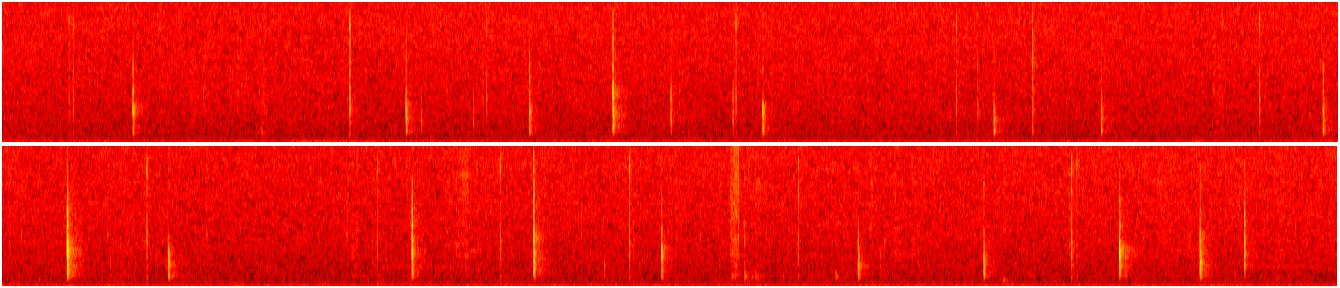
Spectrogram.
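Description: Long nails tap the hollow shell of a pink glossy plastic Xbox controller. Irregular, sharp, bright clicks die away almost instantly over a quiet, steady low rumble.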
